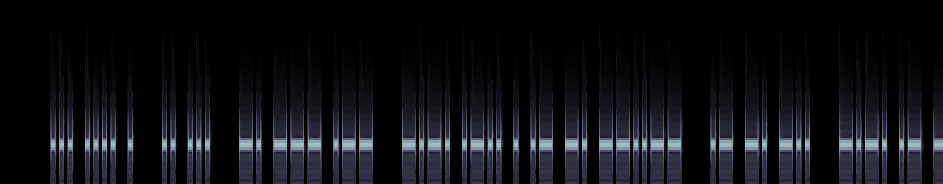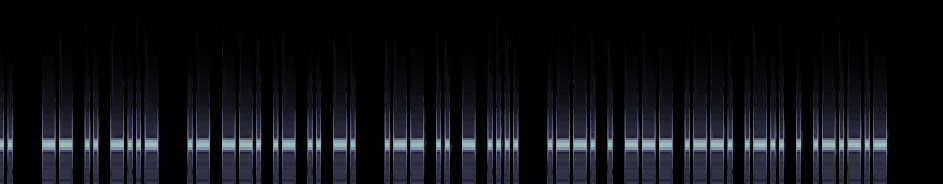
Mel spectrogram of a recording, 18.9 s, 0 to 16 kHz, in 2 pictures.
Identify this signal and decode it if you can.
Morse code, heard as a keyed tone, about 28 wpm, 700 Hz. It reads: SHE IS NOW CLEAN, AND CAN MIX AGAIN WITH PEOPLE.
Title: Sentences from Top 1100 Words 28wpm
